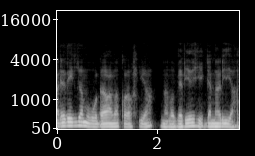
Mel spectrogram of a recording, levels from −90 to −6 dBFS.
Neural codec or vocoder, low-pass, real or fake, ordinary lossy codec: codec, 16 kHz, 1 kbps, FunCodec, trained on Chinese and English, 50 frames a second; 7.2 kHz; fake; none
